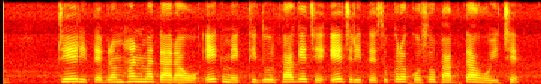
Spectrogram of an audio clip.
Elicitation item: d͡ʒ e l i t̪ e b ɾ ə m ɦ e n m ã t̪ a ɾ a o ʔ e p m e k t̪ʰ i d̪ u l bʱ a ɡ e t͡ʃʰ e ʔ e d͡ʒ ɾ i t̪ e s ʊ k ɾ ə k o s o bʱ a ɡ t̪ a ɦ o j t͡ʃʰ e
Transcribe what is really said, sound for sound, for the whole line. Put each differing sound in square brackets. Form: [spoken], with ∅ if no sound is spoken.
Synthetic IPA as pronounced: d͡ʒ e [ɾ] i t̪ e b ɾ ə m ɦ [a] n m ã t̪ a ɾ a o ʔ e [k] m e k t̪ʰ i d̪ u [ɾ] bʱ a ɡ e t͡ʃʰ e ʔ e d͡ʒ ɾ i t̪ e s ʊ k ɾ ə k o s o bʱ a ɡ t̪ a ɦ o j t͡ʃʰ e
